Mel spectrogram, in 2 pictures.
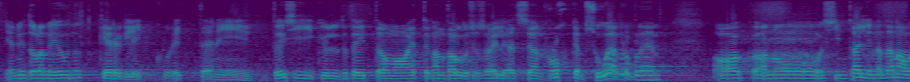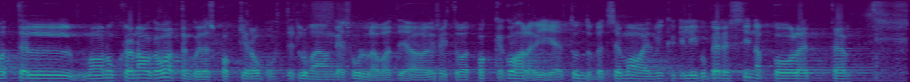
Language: Estonian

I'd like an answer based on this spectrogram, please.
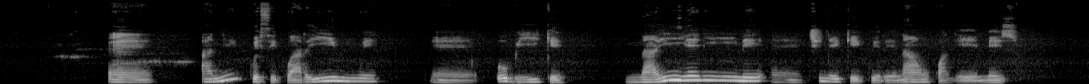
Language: Igbo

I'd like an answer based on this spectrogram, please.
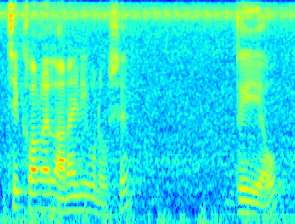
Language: Bodo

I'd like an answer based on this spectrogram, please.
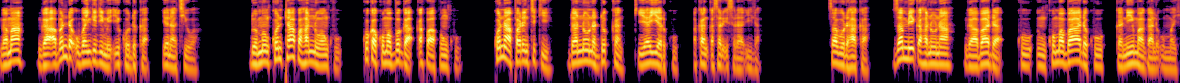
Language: Hausa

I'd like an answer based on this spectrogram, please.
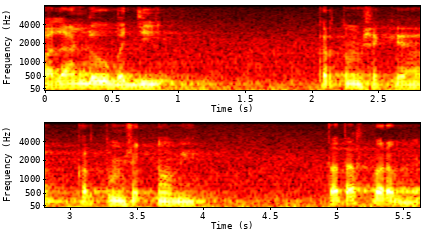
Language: Sanskrit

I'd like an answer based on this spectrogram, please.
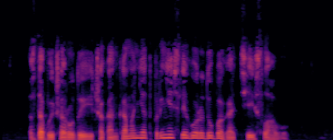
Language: Belarusian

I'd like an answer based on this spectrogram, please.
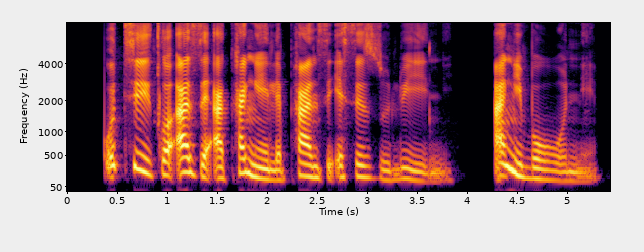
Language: North Ndebele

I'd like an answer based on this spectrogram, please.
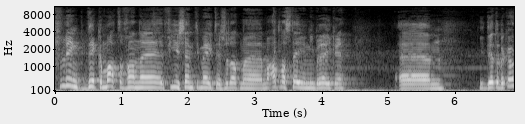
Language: Dutch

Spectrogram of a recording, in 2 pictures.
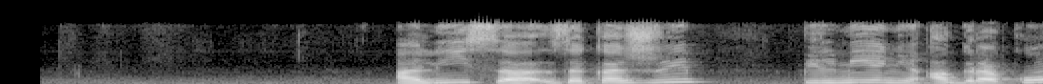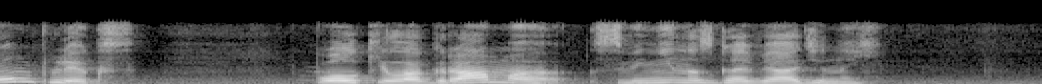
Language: Russian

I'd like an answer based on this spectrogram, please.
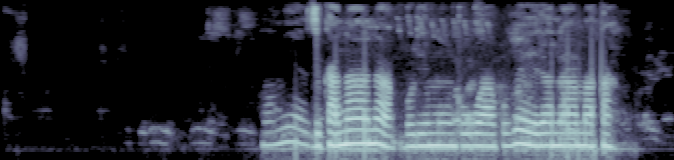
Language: Ganda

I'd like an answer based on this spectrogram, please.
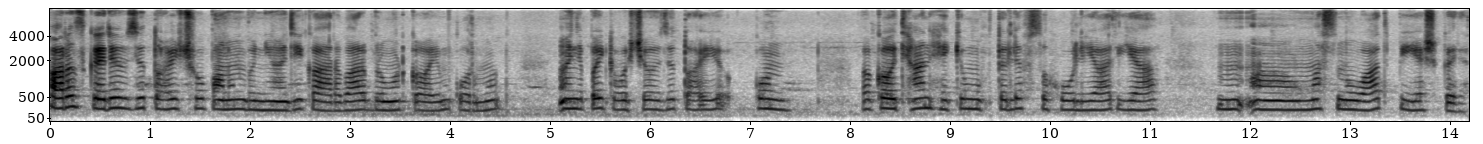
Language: Kashmiri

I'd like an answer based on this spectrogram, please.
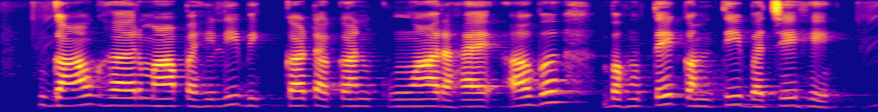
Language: Chhattisgarhi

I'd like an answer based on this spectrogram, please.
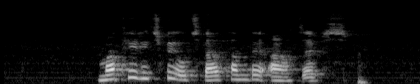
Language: Georgian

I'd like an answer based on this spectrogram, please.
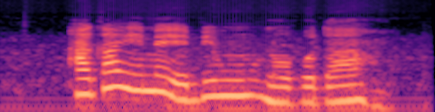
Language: Igbo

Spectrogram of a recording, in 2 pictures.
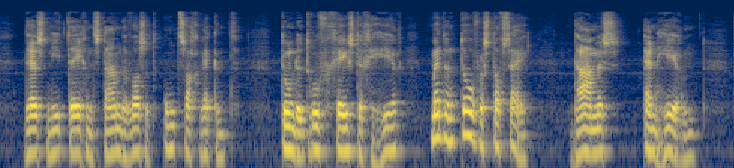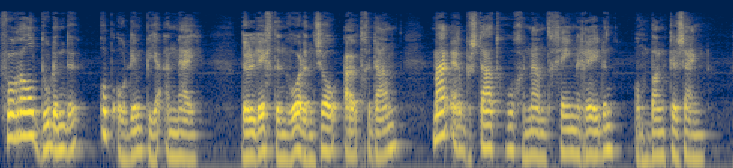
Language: Dutch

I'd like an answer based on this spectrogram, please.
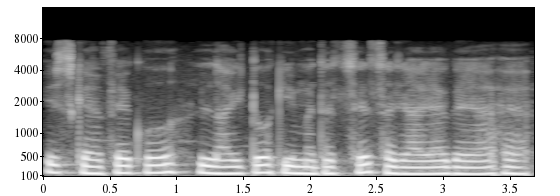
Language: Hindi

